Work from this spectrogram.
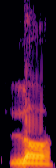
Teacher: जब आप बोलेंगे ल को ना, तो जीभ का अगल बगल का भाग जो है टकराएगा। जैसे ल, देखिए कंपन हो रहा है कि नहीं अगल बगल के भाग में। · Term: पार्श्विक व्यंजन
